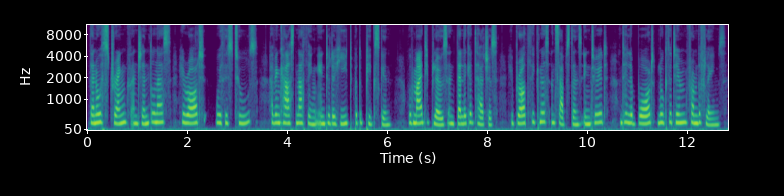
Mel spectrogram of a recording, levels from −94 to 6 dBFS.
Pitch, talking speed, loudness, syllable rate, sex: 240 Hz, 195 wpm, -17 LUFS, 5.3 syllables/s, female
